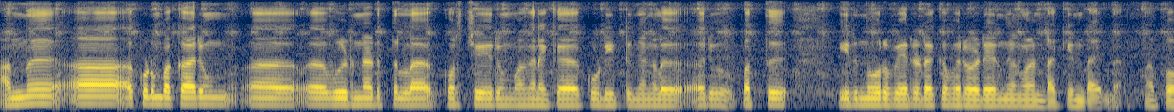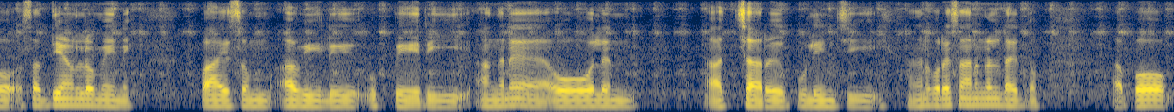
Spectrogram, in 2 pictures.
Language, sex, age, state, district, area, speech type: Malayalam, male, 30-45, Kerala, Malappuram, rural, spontaneous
